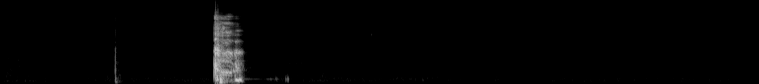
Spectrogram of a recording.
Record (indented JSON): {
  "cough_length": "7.6 s",
  "cough_amplitude": 32768,
  "cough_signal_mean_std_ratio": 0.14,
  "survey_phase": "beta (2021-08-13 to 2022-03-07)",
  "age": "45-64",
  "gender": "Female",
  "wearing_mask": "No",
  "symptom_none": true,
  "smoker_status": "Never smoked",
  "respiratory_condition_asthma": false,
  "respiratory_condition_other": false,
  "recruitment_source": "REACT",
  "submission_delay": "1 day",
  "covid_test_result": "Negative",
  "covid_test_method": "RT-qPCR"
}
